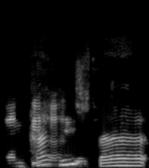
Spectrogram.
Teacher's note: ha-nya nggak boleh panjang karena fathah tak ada alifnya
